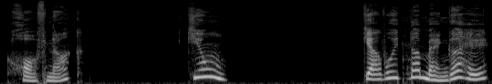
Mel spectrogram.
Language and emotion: Urdu, fearful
